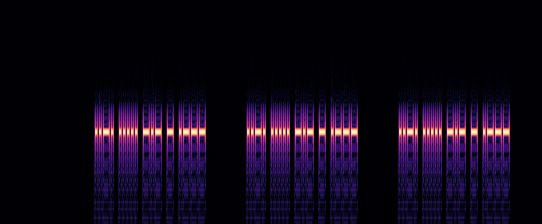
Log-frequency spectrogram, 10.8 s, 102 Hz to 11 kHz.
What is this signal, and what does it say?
Morse code, heard as a keyed tone, about 30 wpm, 700 Hz. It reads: F5KTJ F5KTJ F5KTJ
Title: DXCC-100 Call Signs - 5 Characters - Repeated 3x - 30wpm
